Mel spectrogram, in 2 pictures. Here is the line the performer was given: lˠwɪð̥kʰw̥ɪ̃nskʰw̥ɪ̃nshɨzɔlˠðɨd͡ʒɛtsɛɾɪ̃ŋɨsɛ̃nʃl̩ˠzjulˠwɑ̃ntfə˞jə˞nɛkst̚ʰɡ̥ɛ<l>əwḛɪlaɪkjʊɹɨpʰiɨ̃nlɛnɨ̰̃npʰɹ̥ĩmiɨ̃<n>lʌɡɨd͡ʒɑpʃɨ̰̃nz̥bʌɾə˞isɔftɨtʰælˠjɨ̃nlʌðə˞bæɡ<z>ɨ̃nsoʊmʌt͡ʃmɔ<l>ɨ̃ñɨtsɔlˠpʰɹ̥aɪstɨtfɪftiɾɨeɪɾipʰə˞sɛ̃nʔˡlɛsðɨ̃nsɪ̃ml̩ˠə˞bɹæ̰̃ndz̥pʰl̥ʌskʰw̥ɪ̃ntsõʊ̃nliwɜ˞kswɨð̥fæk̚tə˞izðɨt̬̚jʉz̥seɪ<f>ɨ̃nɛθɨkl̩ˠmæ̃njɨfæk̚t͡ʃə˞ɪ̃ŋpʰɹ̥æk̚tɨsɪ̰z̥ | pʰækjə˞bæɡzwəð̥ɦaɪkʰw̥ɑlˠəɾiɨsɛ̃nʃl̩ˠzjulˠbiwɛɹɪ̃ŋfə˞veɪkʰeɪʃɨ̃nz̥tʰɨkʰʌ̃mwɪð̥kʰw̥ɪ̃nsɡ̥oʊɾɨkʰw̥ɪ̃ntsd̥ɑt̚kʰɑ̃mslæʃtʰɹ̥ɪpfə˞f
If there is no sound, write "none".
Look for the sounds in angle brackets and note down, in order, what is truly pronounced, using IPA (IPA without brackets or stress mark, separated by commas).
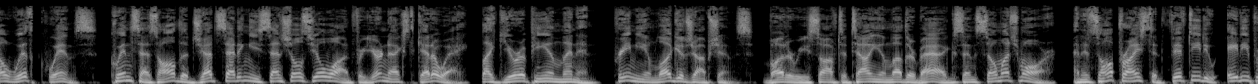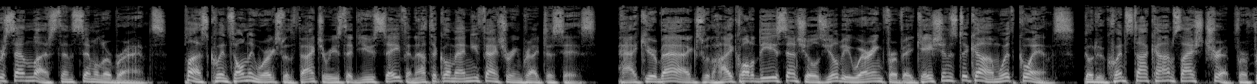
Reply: ɾ, m, z, ɹ, f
